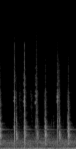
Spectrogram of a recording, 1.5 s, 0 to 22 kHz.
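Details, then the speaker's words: 1977 Datsun 620 broke down, suspected jumped timing, key on, distributor cap and rotor off: sharp dry snaps four to five a second, no engine running; coil is firing, so ignition box likely works. "We're firing the coil. I don't mean we're firing it at the right time."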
